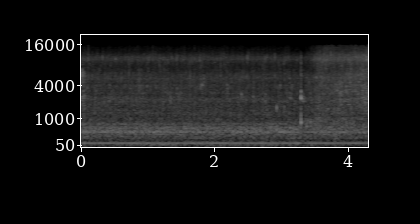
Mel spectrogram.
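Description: Mutton mince with salt and turmeric sizzles steadily in a pan for jackfruit mutton keema, a continuous even frying hiss with one brief click near the end.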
